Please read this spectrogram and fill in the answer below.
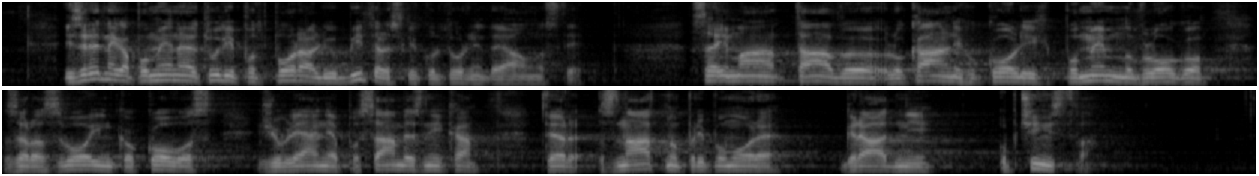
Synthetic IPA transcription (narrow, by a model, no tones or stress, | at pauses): izɾeːd̪nɛɡapɔmeːnajɛt̪uːd̪ipɔt̪poːɾaljubit̪ɛlskikult̪uːɾnid̪ɛjaːwnɔst̪ḭ | sajimat̪aʋəlɔkaːlnixɔkoːljixpɔmẽmbnɔʋloːɡɔzaɾazʋɔjiŋkakɔːʋɔst̪ | ʒiwljɛːnjapɔsaːmɛznikat̪ɛɾznaːt̪nɔpɾipɔmoːɾɛɡɾaːd̪ni | ɔpt͡ʃinst̪ʋa̰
